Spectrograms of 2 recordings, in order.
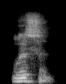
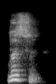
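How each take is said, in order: First: Said in the usual way. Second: "Listen." barked out high and loud as an order; commanding call. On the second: Shown as a demonstration. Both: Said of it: "it's used like a command".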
